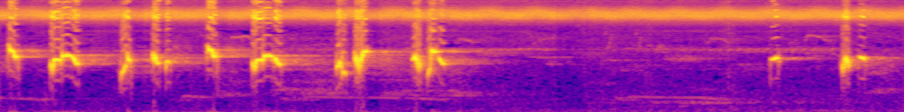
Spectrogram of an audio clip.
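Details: Sooty-headed bulbul lure recording meant to make young birds sing soon: a quick burst of liquid, rising-and-falling chirped notes, then quiet with two last sparse chirps, with constant high-pitched hiss behind.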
